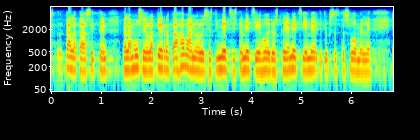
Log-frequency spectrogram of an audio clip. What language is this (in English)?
Finnish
